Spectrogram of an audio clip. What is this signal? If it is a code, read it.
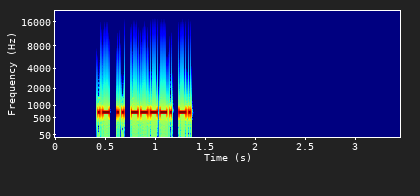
Morse code, heard as a keyed tone, about 48 wpm, 700 Hz. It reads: AI9N
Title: USA Call Signs - 4 Characters - Repeated 3x - 50wpm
